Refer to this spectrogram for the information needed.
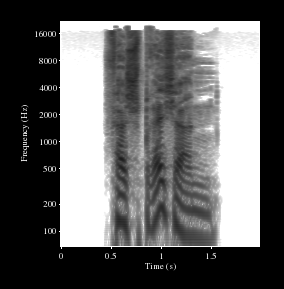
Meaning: dative plural of Versprecher
- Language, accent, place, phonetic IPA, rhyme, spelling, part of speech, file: German, Germany, Berlin, [fɛɐ̯ˈʃpʁɛçɐn], -ɛçɐn, Versprechern, noun, De-Versprechern.ogg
